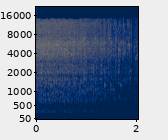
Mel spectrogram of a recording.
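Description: A steady high rushing hiss, like running water, fading gradually away.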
